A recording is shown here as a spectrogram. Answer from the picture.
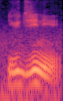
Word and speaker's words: Eugene: her him for her Eugene Eugene that's how you pronounce what's this a gift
